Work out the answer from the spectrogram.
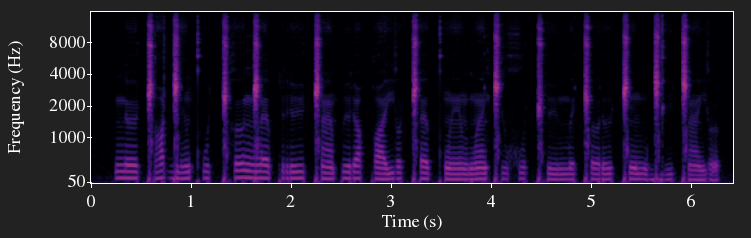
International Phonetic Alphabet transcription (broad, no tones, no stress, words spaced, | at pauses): nø ɡ͡ǁɑɡ͡ǁẽkʷʰe ǁʰɵŋ͡ǁɛ pryǁæ̃pyɾy qʷɛjɵǁɛ kʷʰẽ ɡʷɛ̃ǁixʷø ǁʰymeǁɵ ɾʉǁĩm ɡ͡ǁiǁæ̃jɵ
